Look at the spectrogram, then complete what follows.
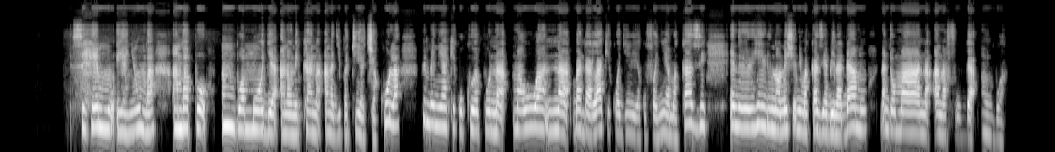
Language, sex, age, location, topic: Swahili, female, 25-35, Dar es Salaam, agriculture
